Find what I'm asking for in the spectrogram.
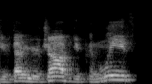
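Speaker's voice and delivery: plain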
